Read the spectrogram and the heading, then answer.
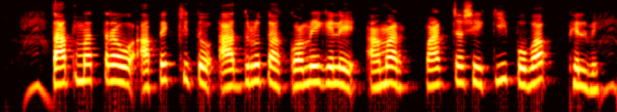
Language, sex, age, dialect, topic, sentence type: Bengali, male, 18-24, Rajbangshi, agriculture, question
